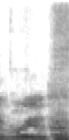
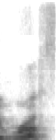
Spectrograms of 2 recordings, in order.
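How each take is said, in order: First: Roof with a long oo; Philly roof. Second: Roof with a short oo, as in book; other roof. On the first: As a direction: say roof with the vowel of food. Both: Shown as a demonstration. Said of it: "you say roof weird".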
